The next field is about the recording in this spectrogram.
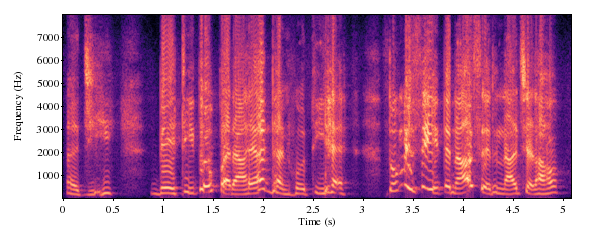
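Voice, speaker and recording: A worried middle-aged landlord's wife from an animated story, voiced by a woman in her own register, gently scolding in a lively tone. The sound is dry and close. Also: a little high, slow, no room sound. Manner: gently chiding.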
